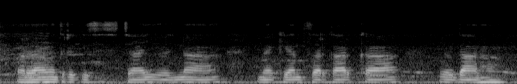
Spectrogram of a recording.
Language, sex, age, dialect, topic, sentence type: Bhojpuri, male, 18-24, Southern / Standard, agriculture, question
